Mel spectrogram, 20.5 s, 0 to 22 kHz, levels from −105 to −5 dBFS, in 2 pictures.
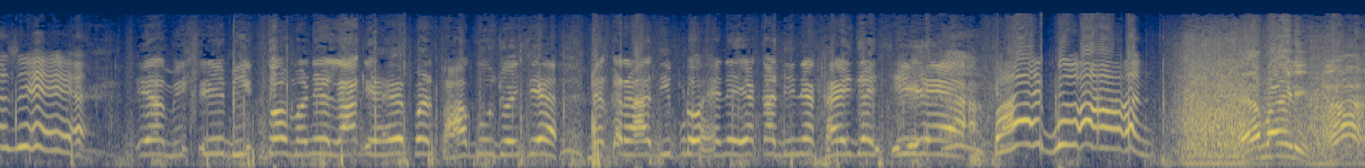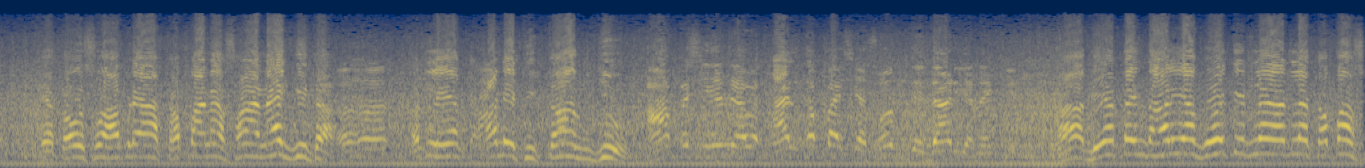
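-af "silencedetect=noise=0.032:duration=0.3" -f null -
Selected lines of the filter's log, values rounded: silence_start: 0.64
silence_end: 1.07 | silence_duration: 0.44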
